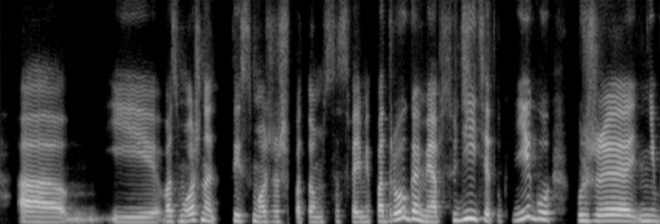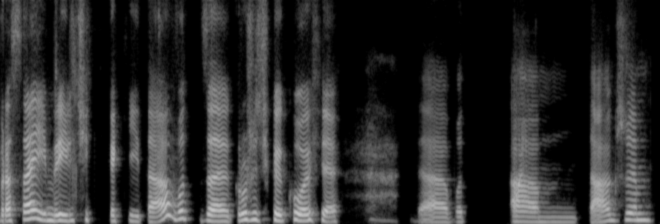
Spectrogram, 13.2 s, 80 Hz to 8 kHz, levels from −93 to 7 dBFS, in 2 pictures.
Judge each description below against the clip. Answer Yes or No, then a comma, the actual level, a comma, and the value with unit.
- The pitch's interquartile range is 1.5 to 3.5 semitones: No, average, 4.8 semitones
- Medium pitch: No, high, 205 Hz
